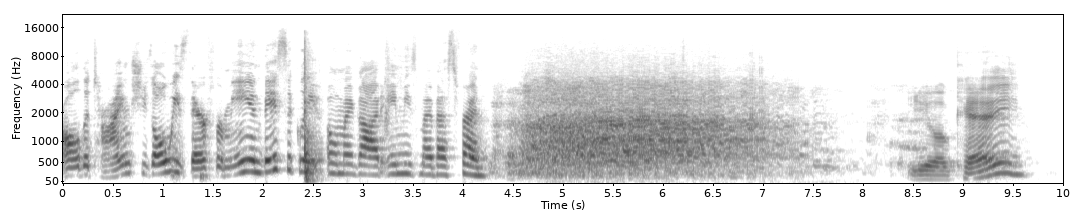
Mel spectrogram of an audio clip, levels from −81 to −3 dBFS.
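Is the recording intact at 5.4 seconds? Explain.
No. A time-stretched section runs from 5.34 s to the end at 10.01 s, so 5.4 s falls just inside it. The audio there plays at about 0.63 times its original pace. This was likely done by software lengthening the passage while holding pitch, repeating short fragments to fill the extra time. As a result the pace drops abruptly at 5.34 s with no change in pitch, and the slowed material drags.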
